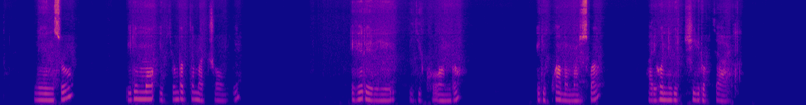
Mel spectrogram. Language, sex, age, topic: Kinyarwanda, female, 18-24, finance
